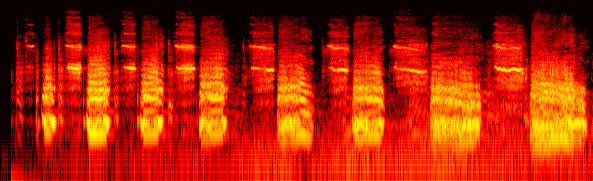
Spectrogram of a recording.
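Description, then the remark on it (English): A donkey braying sound effect, played for a 'donkey of the day' segment, brays loudly for about nine seconds, a long run of harsh, rasping hee-haw bursts that alternate between a high wheeze and a lower honk, with no talking. “It's time for the much missed and much beloved donkey of the day.”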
